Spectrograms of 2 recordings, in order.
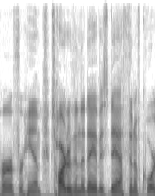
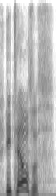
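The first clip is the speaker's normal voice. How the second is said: ordinary talk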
